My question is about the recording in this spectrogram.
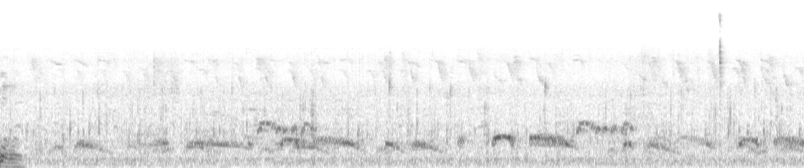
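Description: Birds calling over and over in short, arched notes, about two a second, with the faint bubbling of a soup pot at a rolling boil beneath them. A single sharp click comes near the end.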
